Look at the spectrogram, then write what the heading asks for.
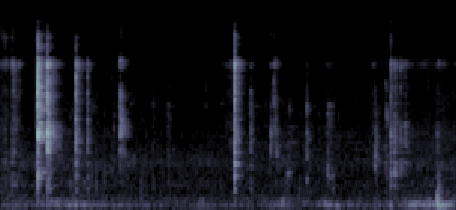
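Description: Close-up eating sounds: scattered wet mouth clicks and smacks while chewing a bite of egg and rice, with a few light clicks of a fork and knife on a china plate. The loudest click cluster comes about half a second in.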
